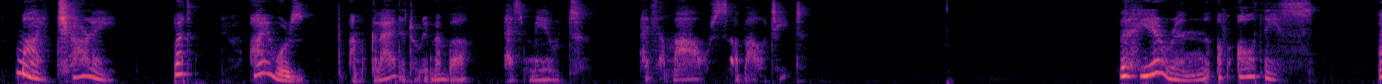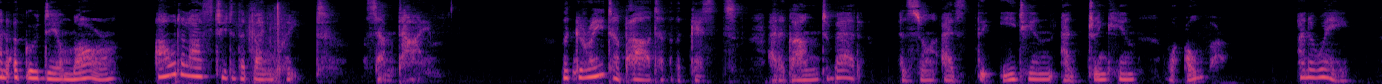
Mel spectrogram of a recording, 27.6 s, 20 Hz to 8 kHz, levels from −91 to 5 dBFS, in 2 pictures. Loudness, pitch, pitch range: -39 LUFS, 230 Hz, 190-285 Hz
